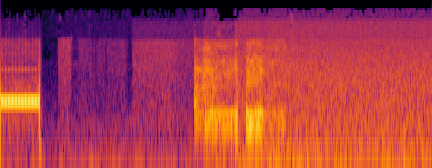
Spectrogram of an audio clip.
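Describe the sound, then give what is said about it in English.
A brief, loud electronic phone tone cuts off abruptly, followed by near silence and then a burst of hissy line noise with a couple of faint beeps, like a call being placed. “Let's try a call again.”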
